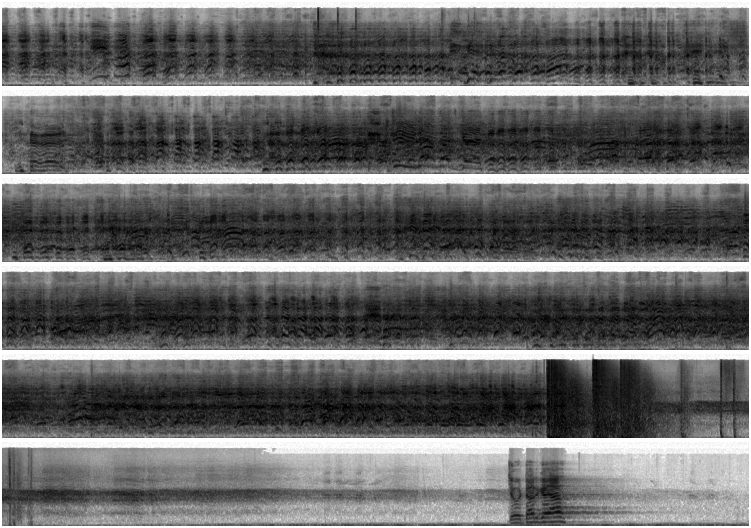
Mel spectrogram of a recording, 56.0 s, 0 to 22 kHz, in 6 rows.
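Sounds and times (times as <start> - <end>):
men laughing loudly: 0.0 - 47.1
pistol shots: 44.2 - 46.5.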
